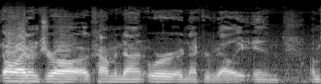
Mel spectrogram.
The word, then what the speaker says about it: Commandant: Believe it or not, it's actually called Commandant, so I've been pronouncing it wrong the whole time, and an 8-year-old girl told me that.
